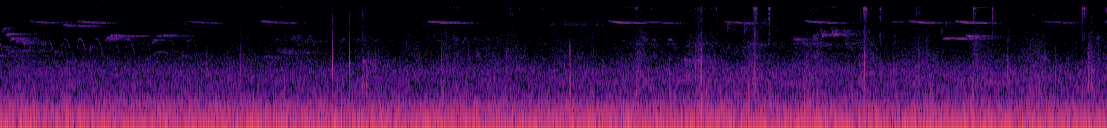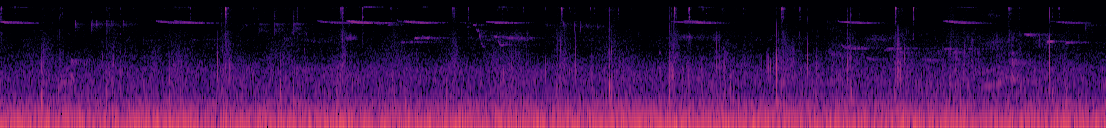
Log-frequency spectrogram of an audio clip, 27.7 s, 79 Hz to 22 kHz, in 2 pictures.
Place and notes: pond walk - Köln, pond walk
evening atmosphere, pond at "stadtwald" park, Cologne, may 29, 2008. - project: "hasenbrot - a private sound diary"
